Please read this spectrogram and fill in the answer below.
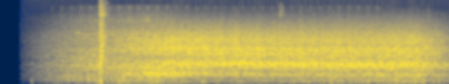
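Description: Intro sound effect: a steady rushing noise that swells in over the first second and a half, with a sharp click about a second in, and begins to fade near the end.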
